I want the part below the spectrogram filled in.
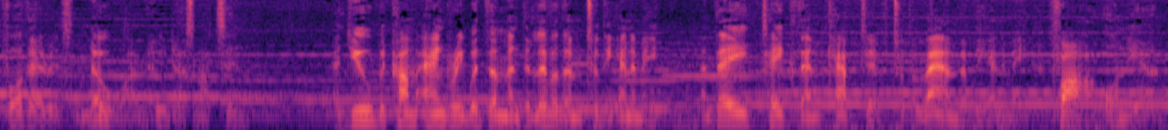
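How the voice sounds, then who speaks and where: A man's voice: on the low side, lively intonation, close to an everyday voice. Solemn praying king, acted by a man, over music. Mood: solemn pleading. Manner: solemn, measured, reverent. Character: devout ancient king praying before his people. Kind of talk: dramatized audio Bible reading.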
